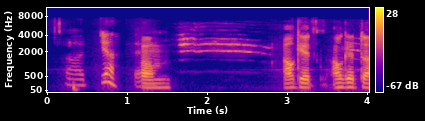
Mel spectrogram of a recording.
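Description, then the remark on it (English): A cat meows several times, including one long, high, drawn-out meow in the middle, with people's voices before and after it. “I'll get shut that cat up and I'll be right there.”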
